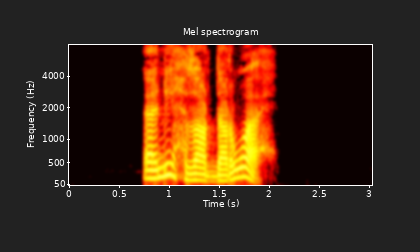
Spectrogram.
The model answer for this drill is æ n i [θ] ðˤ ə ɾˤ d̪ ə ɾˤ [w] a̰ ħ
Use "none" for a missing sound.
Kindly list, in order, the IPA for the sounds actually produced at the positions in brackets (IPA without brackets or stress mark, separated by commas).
ħ, w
